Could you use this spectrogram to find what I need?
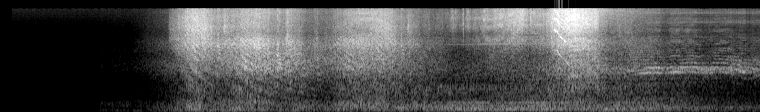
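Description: A loud whooshing rush swells and sweeps past.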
